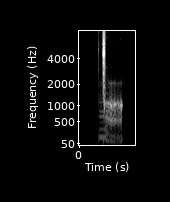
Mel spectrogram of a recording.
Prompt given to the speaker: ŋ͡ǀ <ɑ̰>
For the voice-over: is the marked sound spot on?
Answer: yes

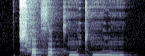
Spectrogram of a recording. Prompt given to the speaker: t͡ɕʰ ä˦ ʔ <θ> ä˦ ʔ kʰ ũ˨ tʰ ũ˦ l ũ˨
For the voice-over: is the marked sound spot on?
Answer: yes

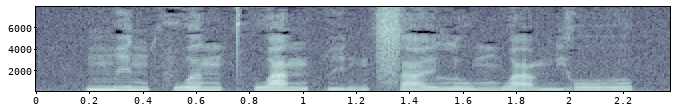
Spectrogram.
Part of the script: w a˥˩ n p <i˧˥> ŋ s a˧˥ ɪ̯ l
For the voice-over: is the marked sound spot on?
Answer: no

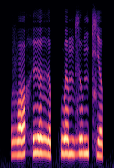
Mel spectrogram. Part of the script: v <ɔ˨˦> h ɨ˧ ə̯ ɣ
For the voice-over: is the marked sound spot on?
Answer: yes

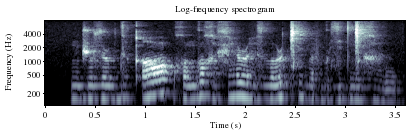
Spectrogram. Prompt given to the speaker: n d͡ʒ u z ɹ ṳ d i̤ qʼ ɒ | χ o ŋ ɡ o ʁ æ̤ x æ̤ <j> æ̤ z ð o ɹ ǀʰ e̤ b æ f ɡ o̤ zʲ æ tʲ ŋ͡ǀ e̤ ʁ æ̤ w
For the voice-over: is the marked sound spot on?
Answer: no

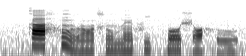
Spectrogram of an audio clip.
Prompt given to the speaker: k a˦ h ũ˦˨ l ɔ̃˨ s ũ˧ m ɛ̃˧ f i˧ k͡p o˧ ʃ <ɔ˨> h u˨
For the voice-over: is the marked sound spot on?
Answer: yes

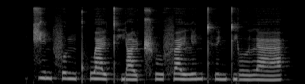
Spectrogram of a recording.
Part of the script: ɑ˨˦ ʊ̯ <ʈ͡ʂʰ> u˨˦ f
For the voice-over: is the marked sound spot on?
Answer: yes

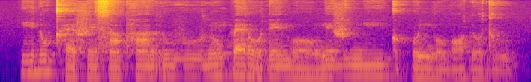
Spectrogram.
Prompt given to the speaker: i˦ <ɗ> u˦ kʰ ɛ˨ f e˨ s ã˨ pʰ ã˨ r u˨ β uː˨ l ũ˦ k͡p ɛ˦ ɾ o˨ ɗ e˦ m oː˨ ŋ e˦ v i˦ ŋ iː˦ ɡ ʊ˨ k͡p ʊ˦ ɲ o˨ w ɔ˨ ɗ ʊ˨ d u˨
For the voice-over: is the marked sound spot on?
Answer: yes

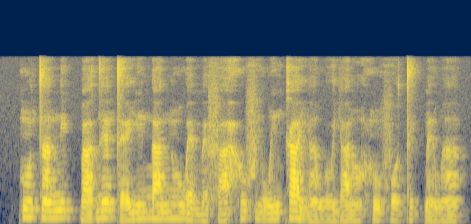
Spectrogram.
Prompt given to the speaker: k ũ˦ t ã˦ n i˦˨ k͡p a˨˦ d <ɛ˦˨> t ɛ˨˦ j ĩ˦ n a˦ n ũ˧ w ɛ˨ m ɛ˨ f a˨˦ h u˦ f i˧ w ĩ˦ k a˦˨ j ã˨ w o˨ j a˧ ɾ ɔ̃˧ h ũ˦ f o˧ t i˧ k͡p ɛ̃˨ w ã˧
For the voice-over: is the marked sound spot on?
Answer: no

